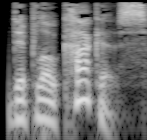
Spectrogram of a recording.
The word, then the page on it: diplococcus: British English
